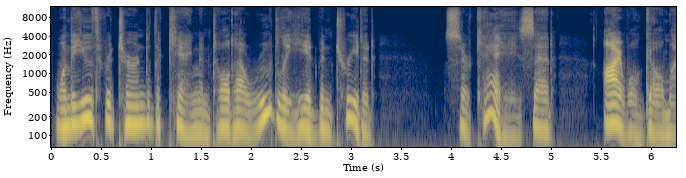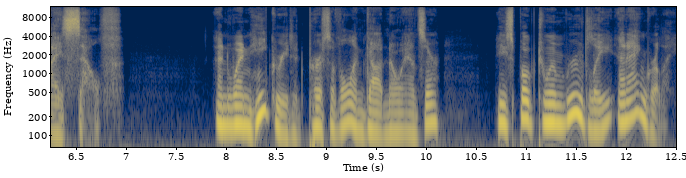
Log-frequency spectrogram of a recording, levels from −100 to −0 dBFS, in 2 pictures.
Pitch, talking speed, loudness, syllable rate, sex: 140 Hz, 185 wpm, -24 LUFS, 5.5 syllables/s, male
